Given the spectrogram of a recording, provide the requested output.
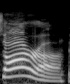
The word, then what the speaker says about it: Sahra: It's Sarah. – It's Sarah. – In England, it's Sarah. Here, it's Sarah. S-A-H-R-A.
